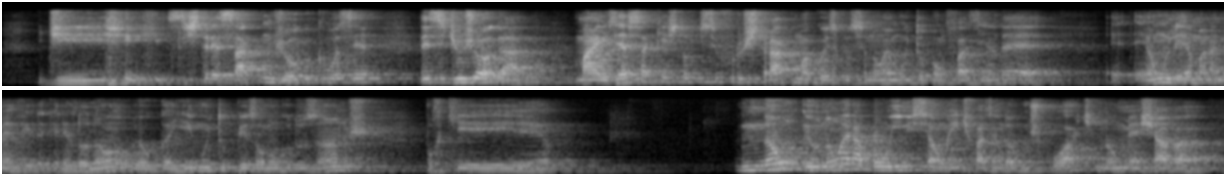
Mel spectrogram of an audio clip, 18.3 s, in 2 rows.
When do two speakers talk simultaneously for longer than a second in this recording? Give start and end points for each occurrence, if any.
none

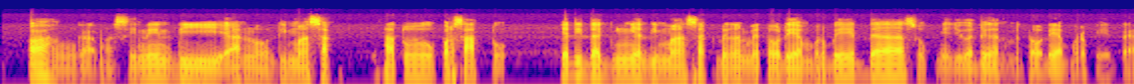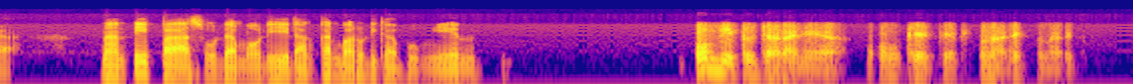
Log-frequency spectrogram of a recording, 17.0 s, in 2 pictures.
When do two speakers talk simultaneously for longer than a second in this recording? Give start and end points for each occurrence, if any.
none

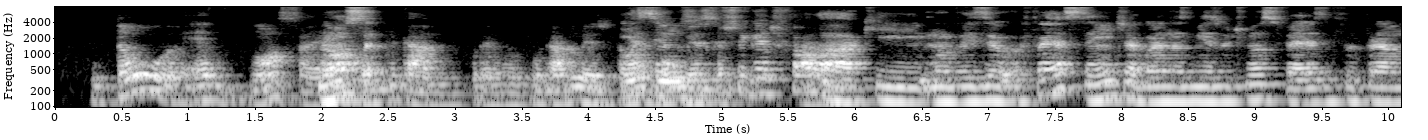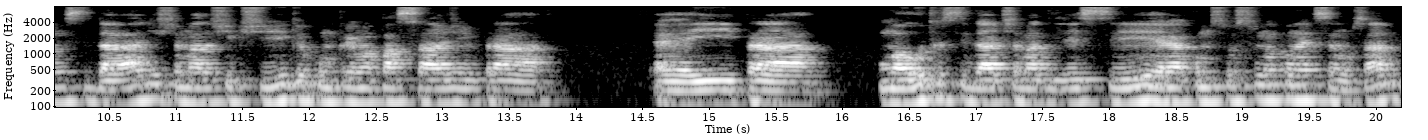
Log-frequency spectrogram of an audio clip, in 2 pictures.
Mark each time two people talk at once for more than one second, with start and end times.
4.2-6.0

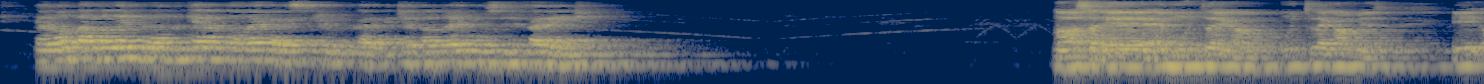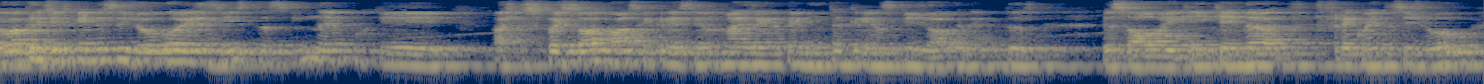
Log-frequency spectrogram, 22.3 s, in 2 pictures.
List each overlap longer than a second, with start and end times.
none

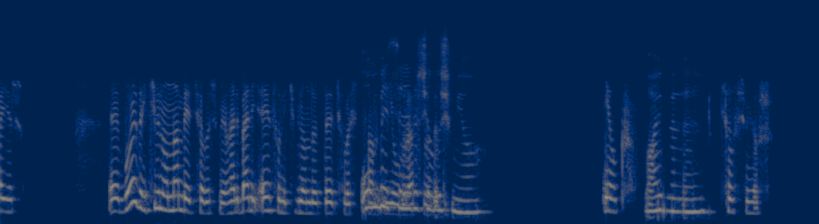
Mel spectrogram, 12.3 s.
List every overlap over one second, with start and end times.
5.5-6.7

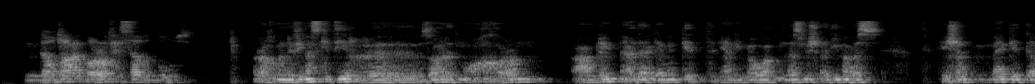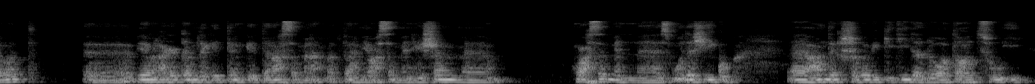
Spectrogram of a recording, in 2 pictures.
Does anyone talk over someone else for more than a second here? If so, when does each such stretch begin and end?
none

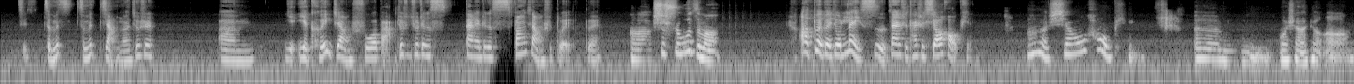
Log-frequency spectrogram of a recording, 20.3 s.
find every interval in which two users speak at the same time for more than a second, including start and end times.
none

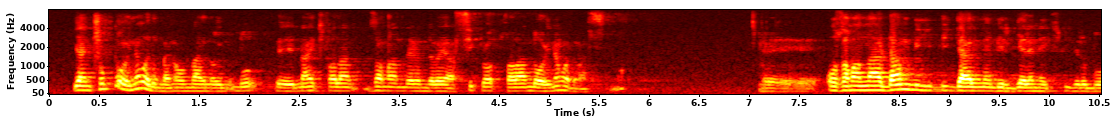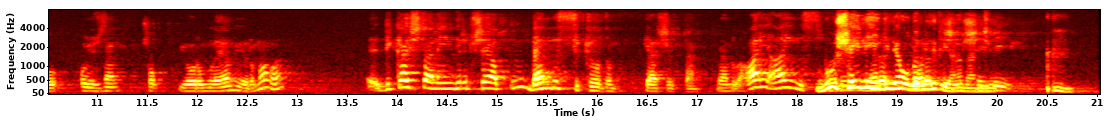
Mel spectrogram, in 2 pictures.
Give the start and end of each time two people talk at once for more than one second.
18.2-20.1

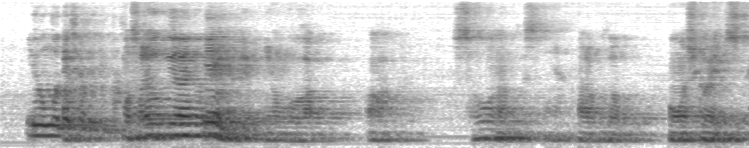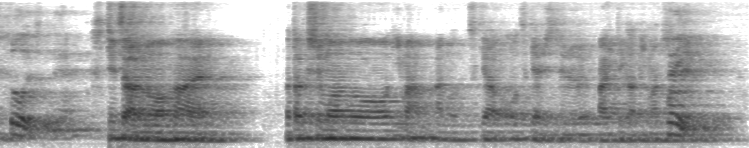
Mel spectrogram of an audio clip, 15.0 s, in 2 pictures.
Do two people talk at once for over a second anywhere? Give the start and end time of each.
none

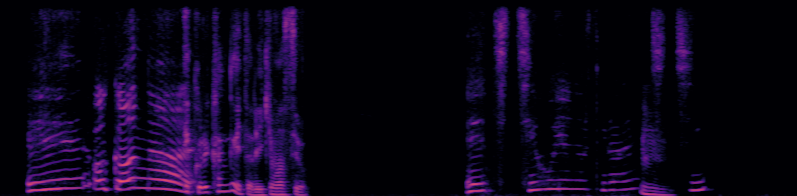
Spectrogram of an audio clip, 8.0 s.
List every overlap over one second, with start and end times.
none

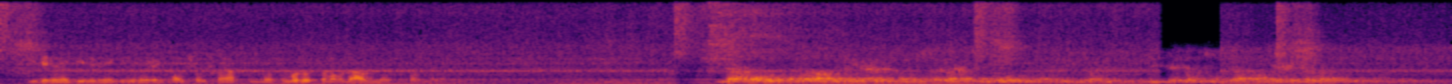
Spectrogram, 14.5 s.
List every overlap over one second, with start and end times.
none

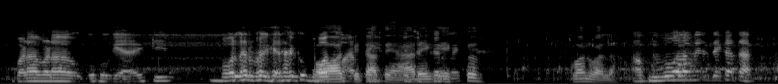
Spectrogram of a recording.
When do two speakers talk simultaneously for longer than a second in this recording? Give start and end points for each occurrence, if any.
3.1-4.5

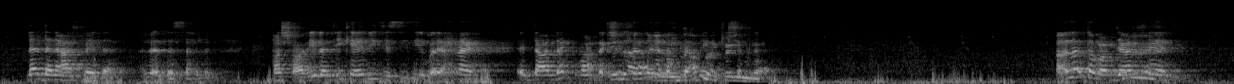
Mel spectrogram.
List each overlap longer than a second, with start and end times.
6.1-7.6

